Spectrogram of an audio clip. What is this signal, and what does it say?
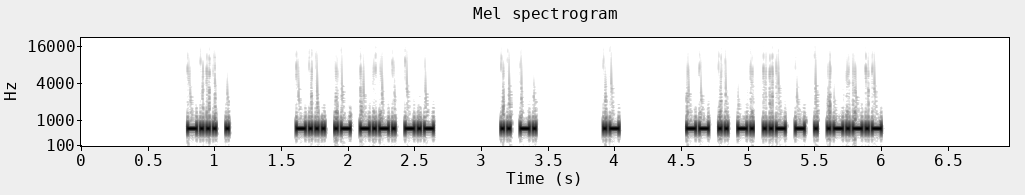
Morse code, heard as a keyed tone, about 52 wpm, 700 Hz. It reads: BE BACK IN A MINUTE.
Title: 3x Word-Spacing - Sentences from Top 500 Words - 50wpm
